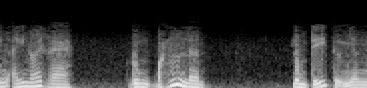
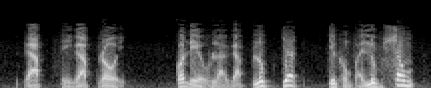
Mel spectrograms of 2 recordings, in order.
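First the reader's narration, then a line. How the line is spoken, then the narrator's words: Cold. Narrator (Vietnamese): Linh Trí Thượng Nhân lạnh lùng nói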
